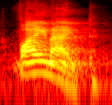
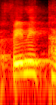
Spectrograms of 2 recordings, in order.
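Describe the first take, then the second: First: "finite" said as FY-nite; correct finite pronunciation. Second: "finite" said as FEN-it; mispronounced finite. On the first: Teacher shows students the correct "finite", said FY-nite. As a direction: say "finite" with two long I sounds. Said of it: "finite 아니고 finite입니다". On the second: Teacher warns students with the wrong "finite", said FEN-it. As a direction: say "finite" with short vowels, like "fennit". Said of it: "자, 발음 조심하세요". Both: Shown as a demonstration.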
